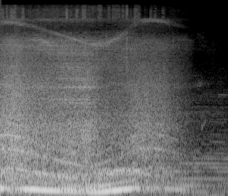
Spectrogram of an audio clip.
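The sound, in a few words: car engine running with a worn clutch fan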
